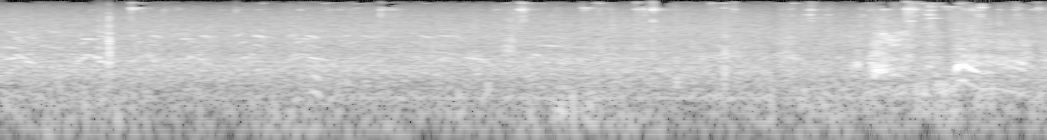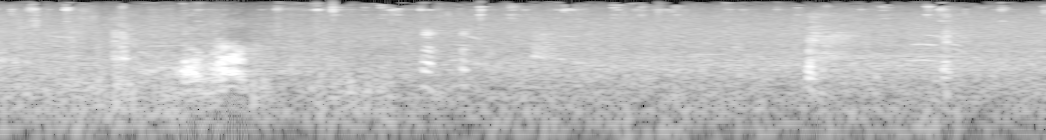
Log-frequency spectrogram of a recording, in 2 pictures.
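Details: Huskies, collies and mixed-breed puppies and dogs playing together at a dog park, giving a few short sharp barks and yips, two louder bursts in the middle, over a steady background hiss.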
